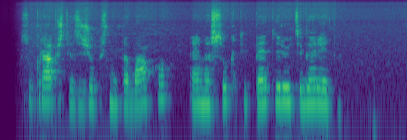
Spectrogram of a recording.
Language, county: Lithuanian, Vilnius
